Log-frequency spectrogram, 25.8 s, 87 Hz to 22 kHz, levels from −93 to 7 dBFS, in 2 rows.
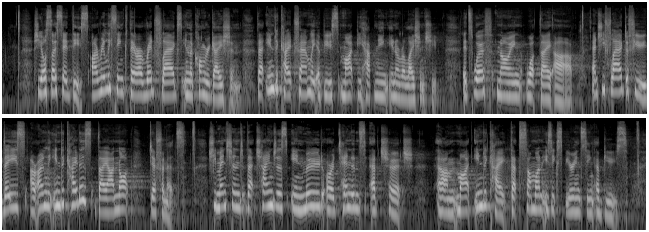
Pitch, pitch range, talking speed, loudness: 230 Hz, 210-260 Hz, 140 wpm, -27 LUFS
